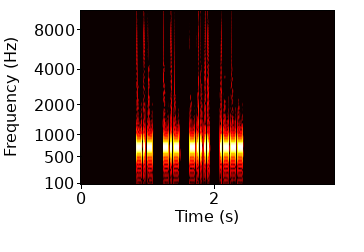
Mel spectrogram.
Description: Morse code, heard as a keyed tone, about 44 wpm, spaced as for 32 wpm, 700 Hz. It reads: KK6J
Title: USA Call Signs - 4 Characters - 2x Character Spacing - 45wpm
